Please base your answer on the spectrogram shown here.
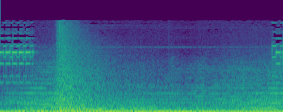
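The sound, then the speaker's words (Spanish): A mobile phone ringtone goes off suddenly, opening with a loud, sharp burst and carrying on as steady, sustained ringing tones to the end. “fue ahí cuando inesperadamente sonó su celular”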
